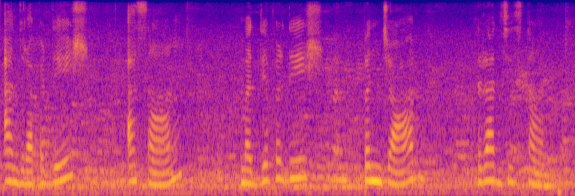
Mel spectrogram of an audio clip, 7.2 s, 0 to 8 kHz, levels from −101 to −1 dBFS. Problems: background conversations at intervals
